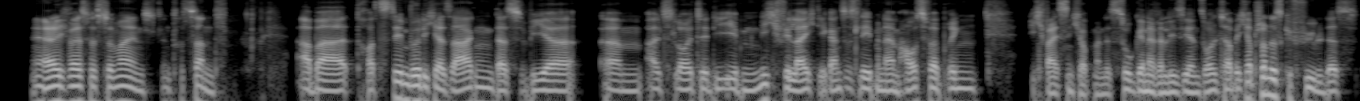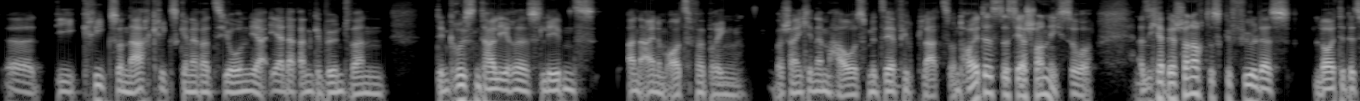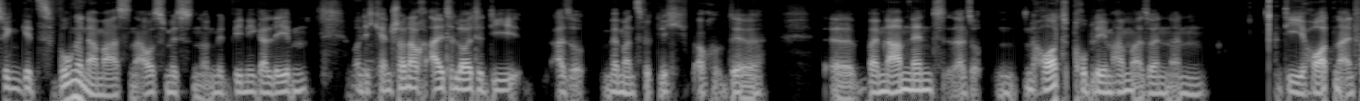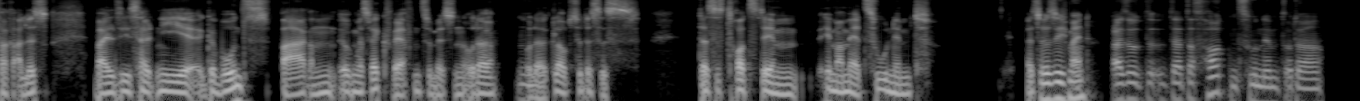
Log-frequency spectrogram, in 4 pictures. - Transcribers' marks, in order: lip smack; "gewohnts" said as "gewohnt"
- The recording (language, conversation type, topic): German, podcast, Wie schaffst du mehr Platz in kleinen Räumen?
